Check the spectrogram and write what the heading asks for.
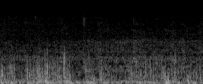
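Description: Wind buffeting the microphone as a low, uneven rumble, over faint street traffic.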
